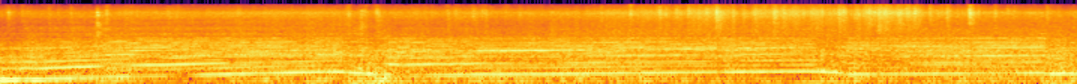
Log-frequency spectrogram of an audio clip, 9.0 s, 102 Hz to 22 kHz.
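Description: Peugeot 106 Rallye's four-cylinder petrol engine heard from inside the cabin, driven hard. The revs climb, dip sharply about three seconds in and again about seven seconds in, then climb again.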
